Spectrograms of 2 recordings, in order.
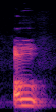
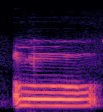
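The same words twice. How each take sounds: First: The sound is cut off with a stop. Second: The sound is held smoothly without a stop. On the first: "it's kind of like a stop" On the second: "instead of O"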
